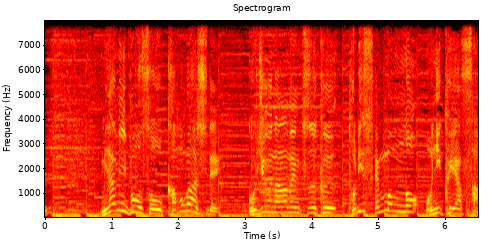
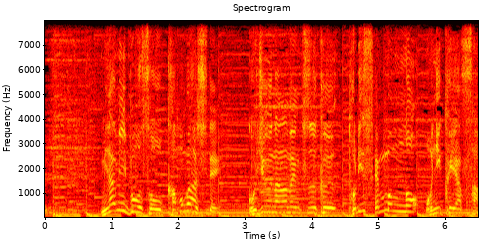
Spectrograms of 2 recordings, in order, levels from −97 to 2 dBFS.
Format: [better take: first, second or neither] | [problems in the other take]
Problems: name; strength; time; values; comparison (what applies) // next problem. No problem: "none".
first | background sound (Bowed string instrument); 15 dB below the speech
